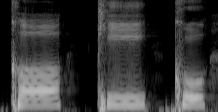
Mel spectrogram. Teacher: kalau teman-teman melafalkan huruf qaf masih ada becek-becek nafasnya, ko, ki, ku, maka itu huruf kaf.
